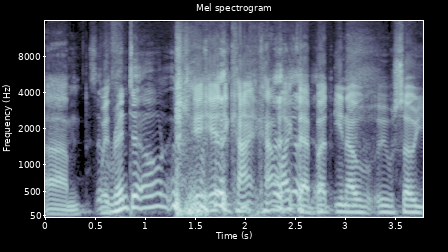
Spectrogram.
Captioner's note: laughs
